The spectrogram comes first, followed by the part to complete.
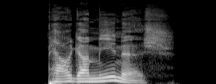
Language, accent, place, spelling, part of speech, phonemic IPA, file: German, Germany, Berlin, pergamenisch, adjective, /pɛʁɡaˈmeːnɪʃ/, De-pergamenisch.ogg
- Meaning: of Pergamum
